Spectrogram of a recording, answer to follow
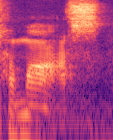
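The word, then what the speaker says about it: חמס: that war there is a Hebrew word state pronounced Hamas for thy violence for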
